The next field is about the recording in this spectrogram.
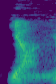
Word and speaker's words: gyan: pronunciation of the gyan, is it? – Gyan, yes, that's gyan. Very good.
